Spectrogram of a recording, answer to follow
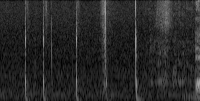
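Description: A stylus clicking against a drawing tablet while writing by hand, with about five short clicks at uneven intervals.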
